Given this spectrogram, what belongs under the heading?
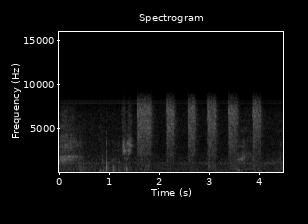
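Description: An airbrush sprays a paint basecoat in short bursts, about six evenly spaced hissing sprays after some quieter handling noise, close and clear with no talking.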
